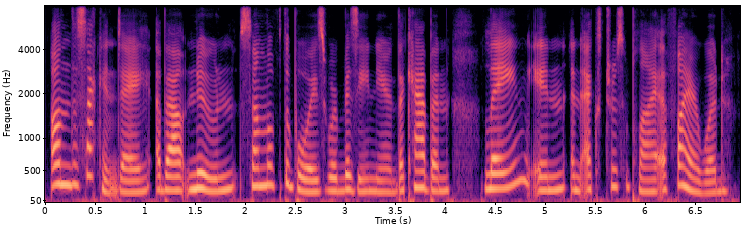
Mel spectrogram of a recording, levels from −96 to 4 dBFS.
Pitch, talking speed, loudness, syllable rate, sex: 220 Hz, 190 wpm, -18 LUFS, 4.9 syllables/s, female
